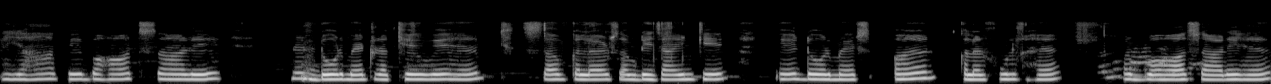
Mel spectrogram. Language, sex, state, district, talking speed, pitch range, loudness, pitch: Hindi, female, Bihar, Araria, 100 wpm, 230-250 Hz, -18 LUFS, 235 Hz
